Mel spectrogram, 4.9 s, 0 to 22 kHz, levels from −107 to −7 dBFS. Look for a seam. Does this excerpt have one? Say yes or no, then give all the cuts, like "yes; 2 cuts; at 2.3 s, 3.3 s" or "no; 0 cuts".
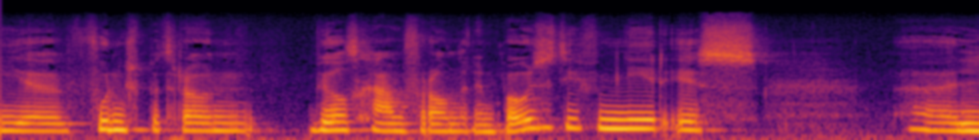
no; 0 cuts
